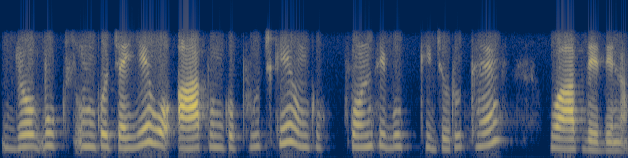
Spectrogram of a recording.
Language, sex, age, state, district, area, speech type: Hindi, female, 18-30, Rajasthan, Nagaur, urban, conversation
